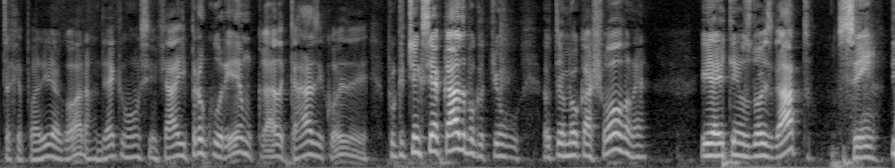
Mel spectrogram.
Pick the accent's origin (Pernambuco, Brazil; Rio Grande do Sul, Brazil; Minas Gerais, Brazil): Rio Grande do Sul, Brazil; digo que eu, daqui um pouco já não bolei a perna para minha terra vermelha lá, missioneira, né?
